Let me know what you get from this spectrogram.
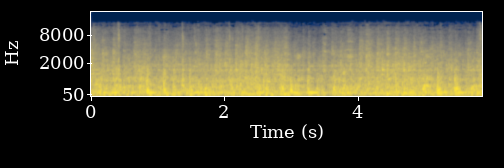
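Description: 15-inch gauge train running on the track: a steady low rumble with rapid clicks and rattles of wheels on rails.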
